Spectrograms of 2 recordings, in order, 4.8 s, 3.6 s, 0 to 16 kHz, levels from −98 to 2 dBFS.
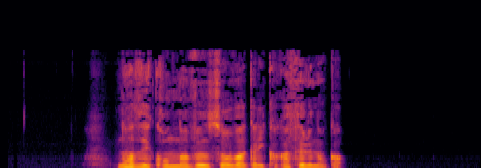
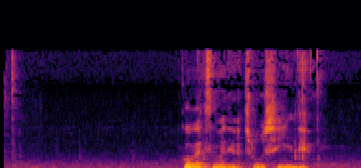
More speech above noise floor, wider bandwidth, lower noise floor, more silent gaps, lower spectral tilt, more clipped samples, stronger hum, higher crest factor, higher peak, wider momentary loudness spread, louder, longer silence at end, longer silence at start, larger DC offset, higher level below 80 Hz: first, 64 dB vs 35 dB; about the same, 11.5 kHz vs 11.5 kHz; first, -87 dBFS vs -59 dBFS; neither; about the same, -6 dB/octave vs -5.5 dB/octave; neither; neither; about the same, 22 dB vs 22 dB; about the same, -4 dBFS vs -6 dBFS; second, 10 LU vs 26 LU; about the same, -24 LUFS vs -25 LUFS; first, 1.4 s vs 0.55 s; first, 1.2 s vs 0.1 s; neither; second, -62 dBFS vs -48 dBFS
